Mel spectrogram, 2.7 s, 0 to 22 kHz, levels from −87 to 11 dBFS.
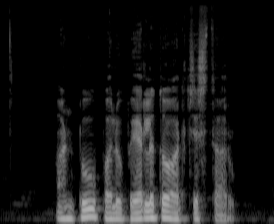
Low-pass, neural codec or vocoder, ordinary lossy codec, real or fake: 19.8 kHz; none; none; real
